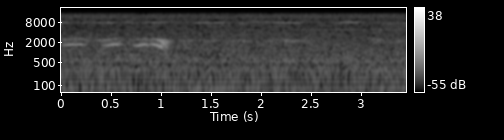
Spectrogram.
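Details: Plain-winged antshrike (Thamnophilus schistaceus) in Parauapebas, Pará, Brazil: three quick, slightly rising nasal notes within a second, then quiet, over a steady high insect hum.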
